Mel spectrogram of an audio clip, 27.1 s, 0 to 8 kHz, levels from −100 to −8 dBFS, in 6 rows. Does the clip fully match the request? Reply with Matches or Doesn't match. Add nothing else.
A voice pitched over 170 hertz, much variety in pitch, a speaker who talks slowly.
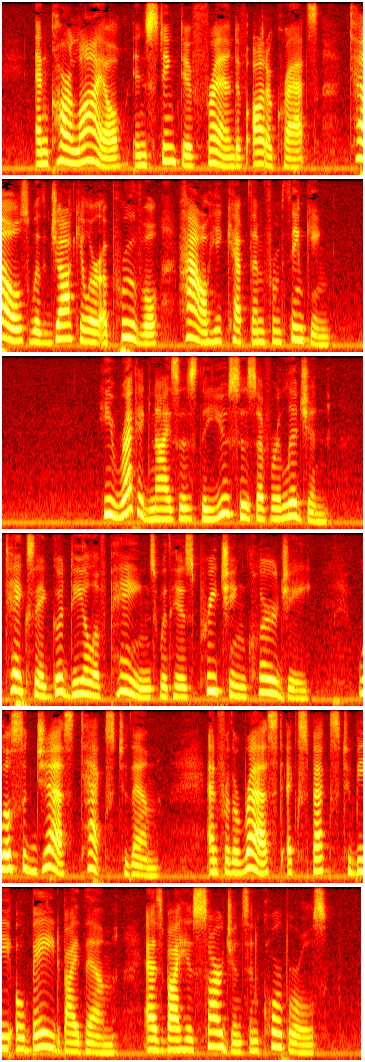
Matches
